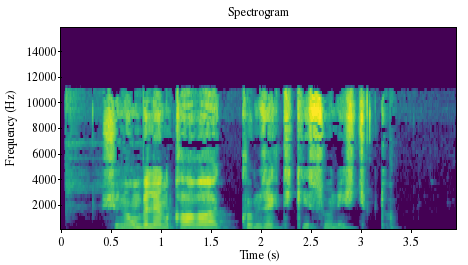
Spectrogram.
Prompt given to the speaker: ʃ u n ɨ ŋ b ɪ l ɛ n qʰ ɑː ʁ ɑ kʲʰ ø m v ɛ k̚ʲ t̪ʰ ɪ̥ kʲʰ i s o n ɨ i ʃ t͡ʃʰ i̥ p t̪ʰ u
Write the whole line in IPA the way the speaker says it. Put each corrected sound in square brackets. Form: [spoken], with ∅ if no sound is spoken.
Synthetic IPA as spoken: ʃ u n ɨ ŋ b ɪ l ɛ n qʰ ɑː ʁ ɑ kʲʰ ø m [z] ɛ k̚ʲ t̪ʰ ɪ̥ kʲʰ i s o n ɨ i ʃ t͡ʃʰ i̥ p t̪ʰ u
